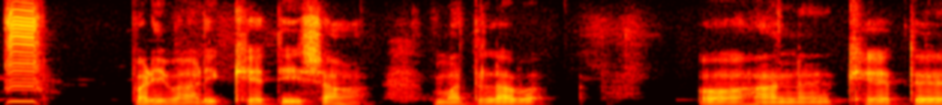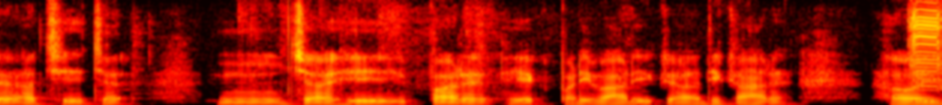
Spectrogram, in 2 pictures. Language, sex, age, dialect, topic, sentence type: Maithili, male, 18-24, Southern/Standard, agriculture, statement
